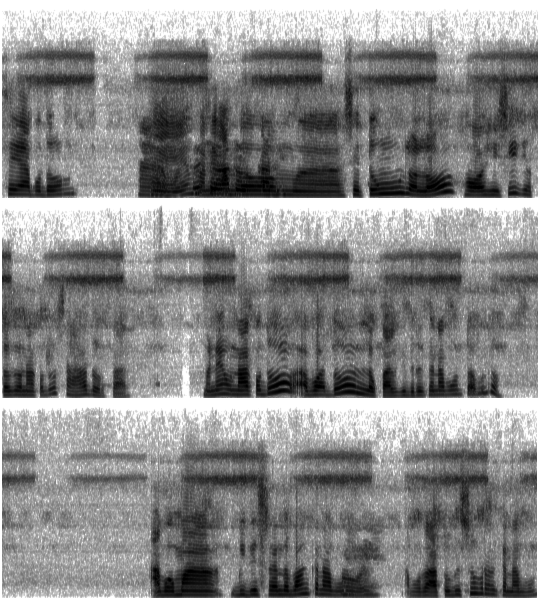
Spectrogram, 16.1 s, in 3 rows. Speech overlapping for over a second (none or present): present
